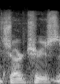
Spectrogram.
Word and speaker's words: Chartreuse: Chartreuse is how you say it.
